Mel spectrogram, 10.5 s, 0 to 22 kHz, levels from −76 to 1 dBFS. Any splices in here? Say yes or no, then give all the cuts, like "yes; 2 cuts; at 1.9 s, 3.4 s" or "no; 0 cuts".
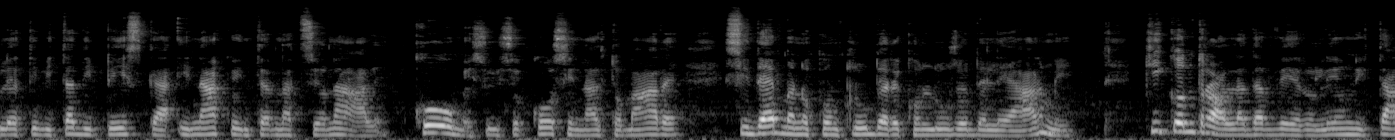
yes; 1 cut; at 3.0 s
